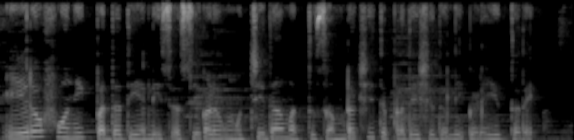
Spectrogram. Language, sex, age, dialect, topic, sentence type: Kannada, female, 31-35, Mysore Kannada, agriculture, statement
